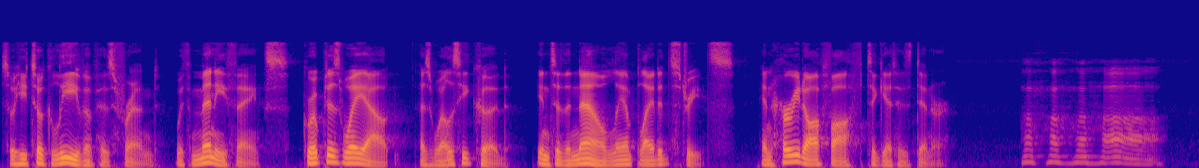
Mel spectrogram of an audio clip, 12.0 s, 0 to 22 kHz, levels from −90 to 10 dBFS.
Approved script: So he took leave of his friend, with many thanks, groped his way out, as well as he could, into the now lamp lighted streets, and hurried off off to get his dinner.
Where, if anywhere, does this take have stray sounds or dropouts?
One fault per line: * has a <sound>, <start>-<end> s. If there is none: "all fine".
* has a laugh, 10.2-11.8 s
